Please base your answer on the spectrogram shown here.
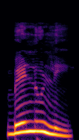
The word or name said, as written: ಬೆಳ್ಳುಳ್ಳಿ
